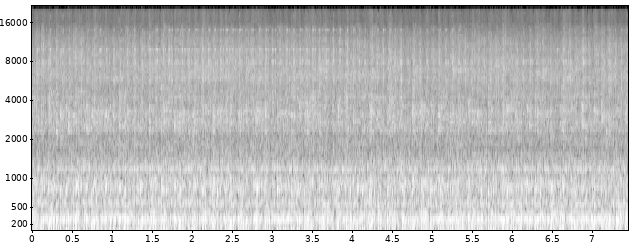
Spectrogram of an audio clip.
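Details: 1980s Mercury 150 HP Black Max two-stroke V6 outboard under repair, fuel pump suspected of bleeding into the block: a steady, even drone with no misses, surges or pops over several seconds. Now running smoothly.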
